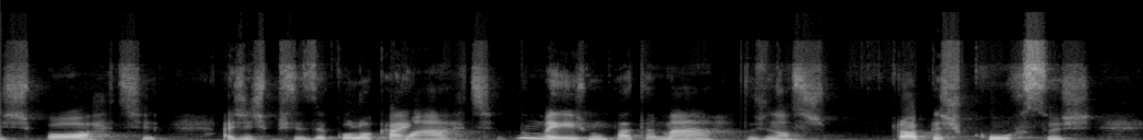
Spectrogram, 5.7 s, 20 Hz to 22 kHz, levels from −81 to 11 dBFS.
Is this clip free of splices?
no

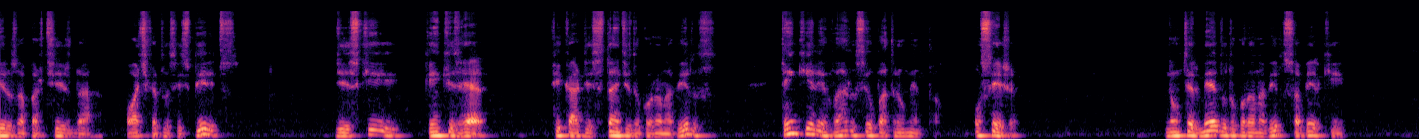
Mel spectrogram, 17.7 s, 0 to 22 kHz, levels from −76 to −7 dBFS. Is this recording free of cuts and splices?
yes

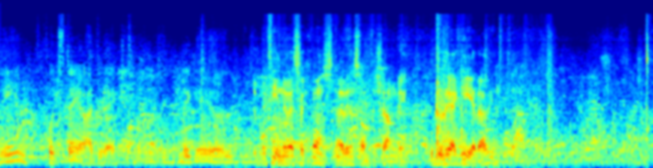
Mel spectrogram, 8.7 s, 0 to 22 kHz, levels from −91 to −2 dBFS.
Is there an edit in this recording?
no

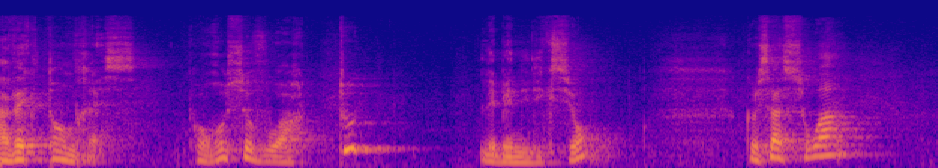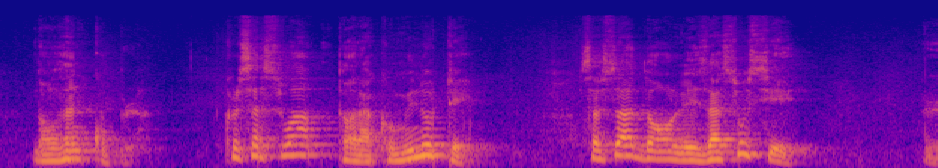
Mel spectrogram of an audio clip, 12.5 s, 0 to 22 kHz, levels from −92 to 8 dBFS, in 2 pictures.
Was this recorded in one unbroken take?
no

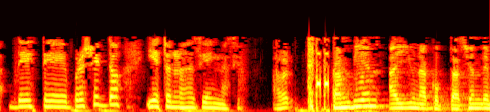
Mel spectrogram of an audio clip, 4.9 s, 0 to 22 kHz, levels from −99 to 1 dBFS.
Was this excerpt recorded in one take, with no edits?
no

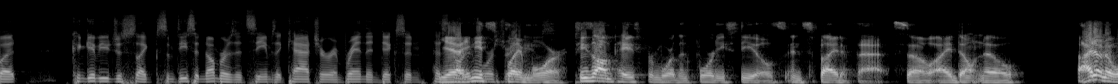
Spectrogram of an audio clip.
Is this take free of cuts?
no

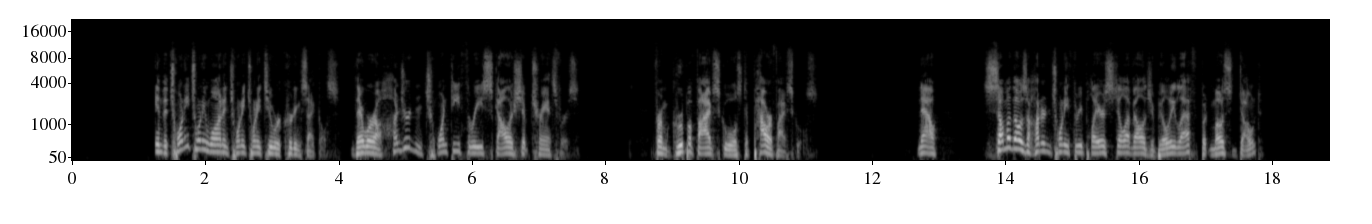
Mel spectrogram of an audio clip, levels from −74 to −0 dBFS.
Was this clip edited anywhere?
no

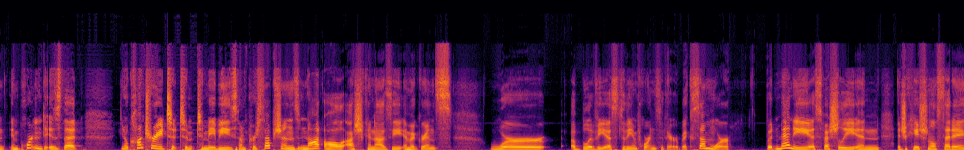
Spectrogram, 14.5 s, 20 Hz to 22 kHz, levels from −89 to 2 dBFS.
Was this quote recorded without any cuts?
yes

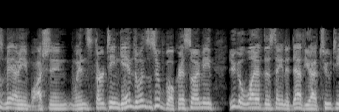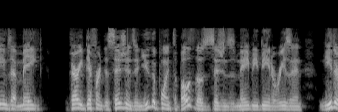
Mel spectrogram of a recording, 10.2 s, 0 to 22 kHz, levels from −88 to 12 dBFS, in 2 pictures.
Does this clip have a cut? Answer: no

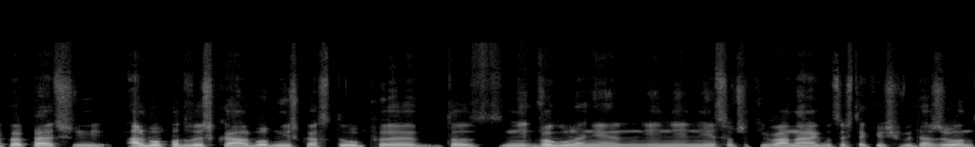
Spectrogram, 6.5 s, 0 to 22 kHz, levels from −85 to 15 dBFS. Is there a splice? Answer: no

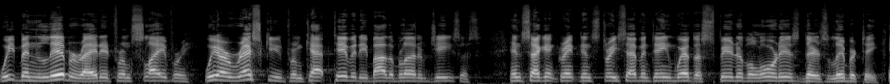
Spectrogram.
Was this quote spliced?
no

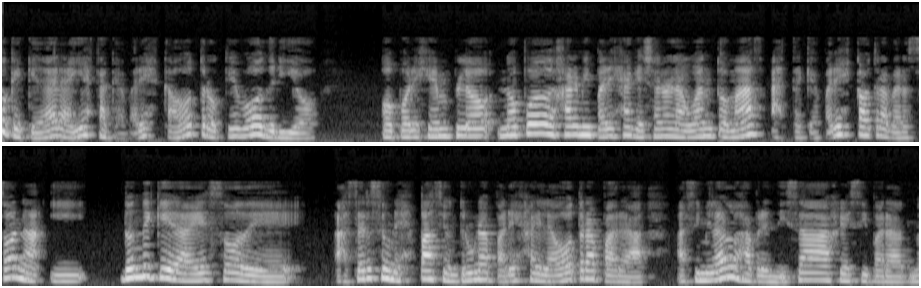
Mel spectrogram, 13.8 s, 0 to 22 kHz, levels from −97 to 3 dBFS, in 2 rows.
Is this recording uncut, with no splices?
yes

